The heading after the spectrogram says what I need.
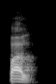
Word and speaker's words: Paul: You pronounce Paul or Pal? Pal. P-A-U-L.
